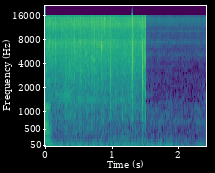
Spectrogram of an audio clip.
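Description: Sauerkraut sizzling in a hot iron pan, its liquid cooked off, with a couple of light clicks. The sizzle cuts off suddenly about one and a half seconds in.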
